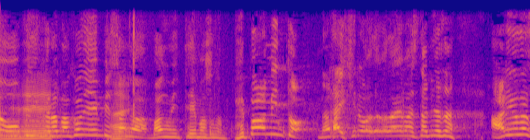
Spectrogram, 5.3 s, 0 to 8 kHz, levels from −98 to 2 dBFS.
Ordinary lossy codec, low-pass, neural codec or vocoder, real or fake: none; 7.2 kHz; none; real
